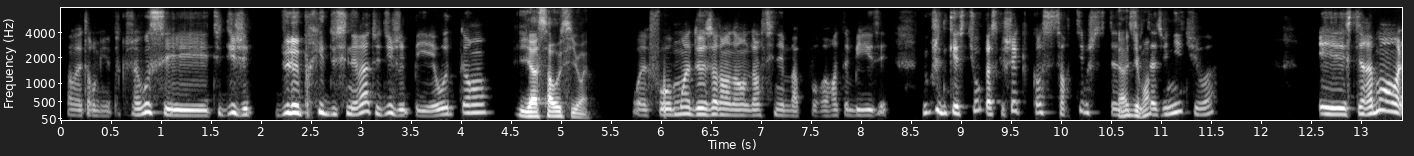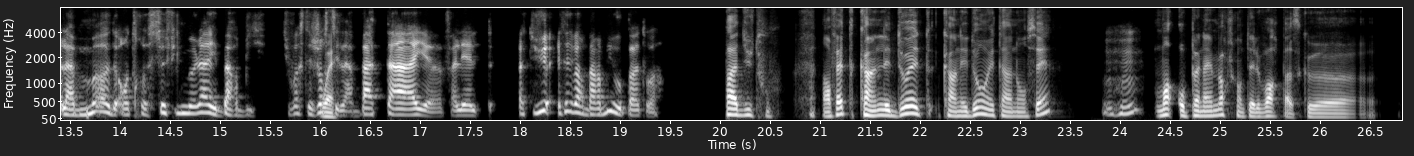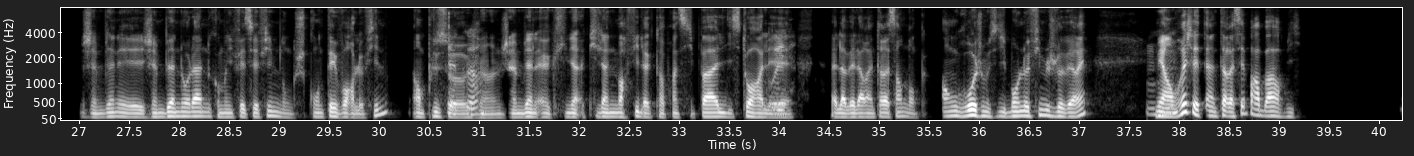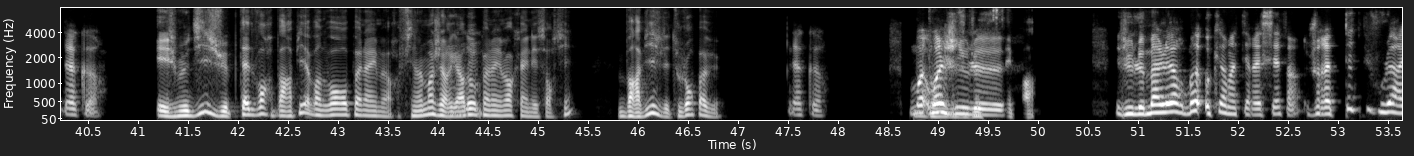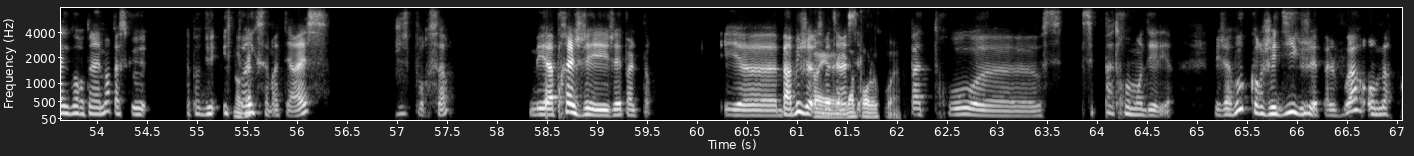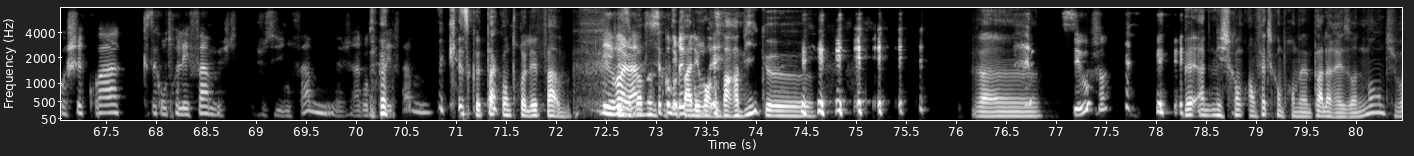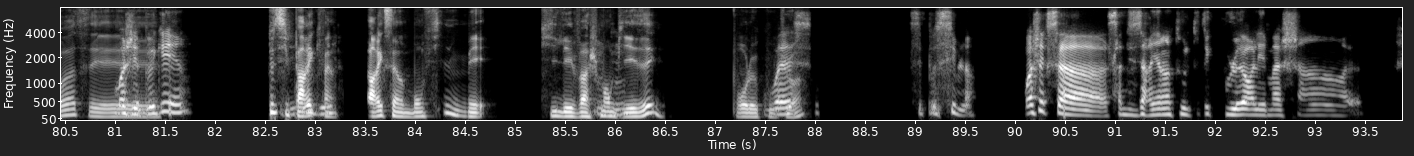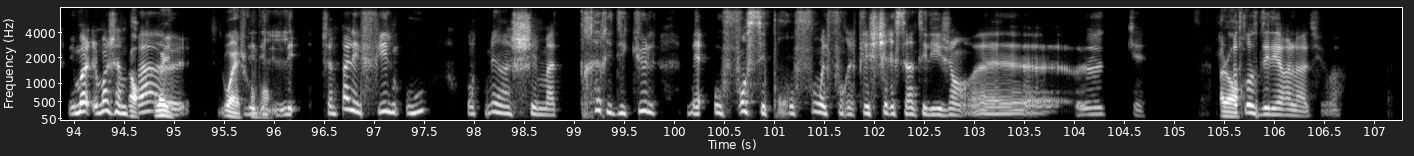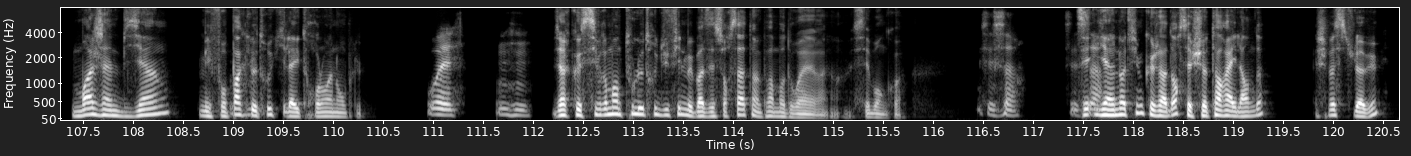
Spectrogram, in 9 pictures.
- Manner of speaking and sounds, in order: other background noise; tapping; stressed: "bataille"; chuckle; laughing while speaking: "Qu'est-ce que tu as contre les femmes ?"; laugh
- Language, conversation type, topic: French, unstructured, Comment décrirais-tu un bon film ?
